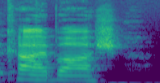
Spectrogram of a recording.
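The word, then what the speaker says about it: kibosh: see this word when reading a story it's pronounced kibos to put the kibos on something I really hope that you you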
